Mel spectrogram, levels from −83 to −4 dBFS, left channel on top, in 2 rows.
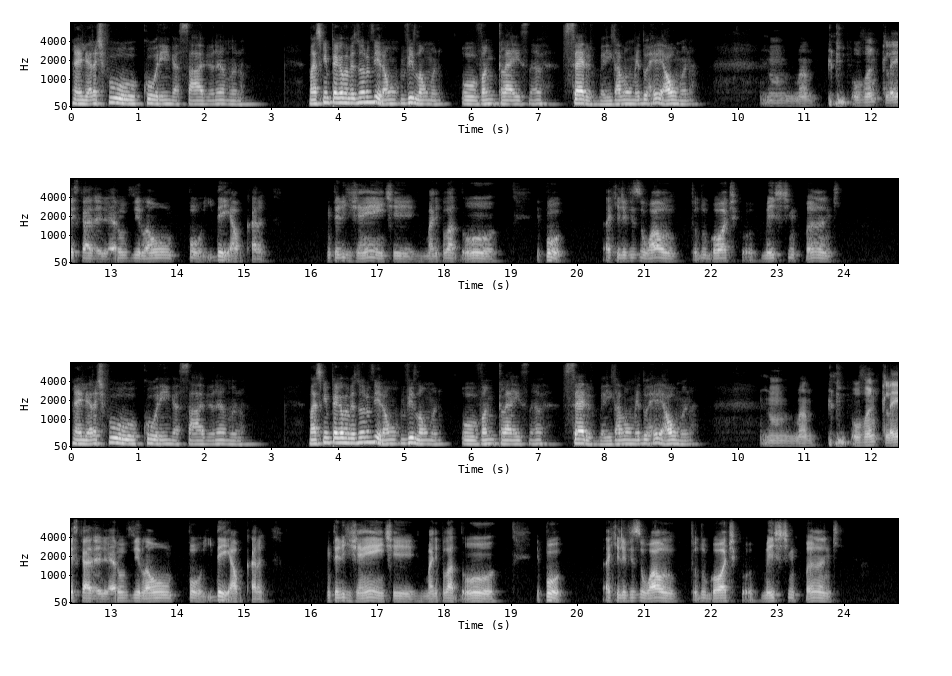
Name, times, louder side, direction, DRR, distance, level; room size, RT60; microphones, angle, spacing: voice 1, 0.0-2.8 3.6-5.6 5.9-9.4 11.4-11.7, equal, 15° left, 0.5 m, -22 dB
voice 2, 10.3-11.1 11.7-13.9 14.2-15.3 16.3-18.8 19.5-19.8 20.4-23.8, right 4 dB, 60° right, 0.5 m, -25 dB
3.4 x 2.7 x 4.0 m
head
